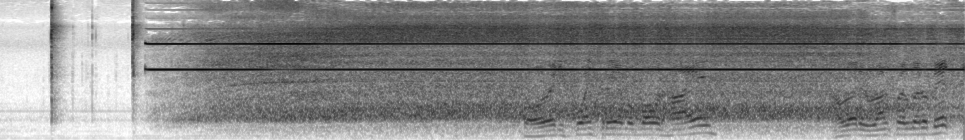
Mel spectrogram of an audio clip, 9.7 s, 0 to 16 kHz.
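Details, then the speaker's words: DIY portable generator of Nissan Leaf battery modules feeding a Reliable 1500 W inverter, running a hair dryer after fitting thicker input cables. Constant high-pitched squeal over the dryer's rush: low-voltage alarm as the pack sags to about 20.5 V under heavy load. "the voltage was dropping off significantly and the noise it starts making is so annoying at twenty point five volts it starts dipping down below that the noise started that it's making it's pretty crazy"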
